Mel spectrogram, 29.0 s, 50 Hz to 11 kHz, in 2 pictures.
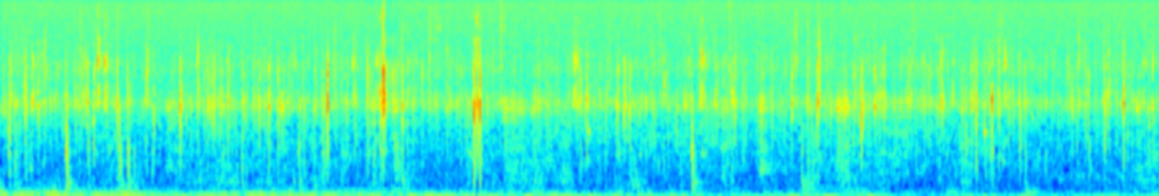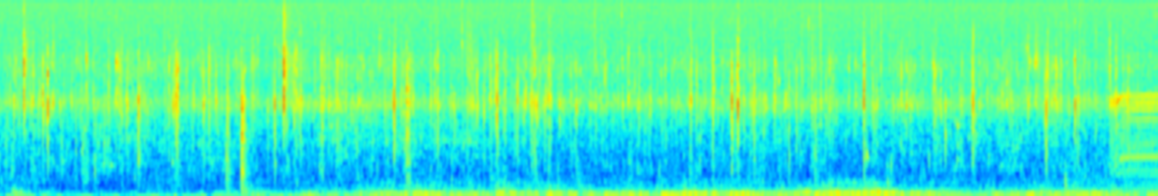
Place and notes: Muck, Small Isles, Scotland - Above, Submerged and Within Muck Bay (aerial & hydrophone)
3-channel recording with a Sound Devices MixPre-3, a mono Aquarian Audio h2a hydrophone and a stereo pair of DPA 4060s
